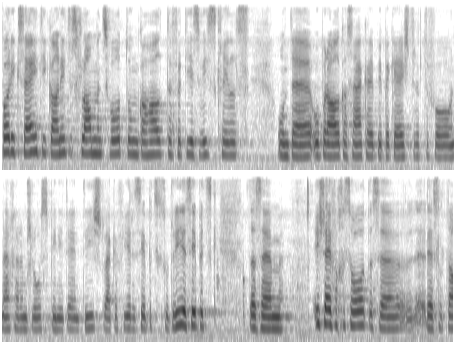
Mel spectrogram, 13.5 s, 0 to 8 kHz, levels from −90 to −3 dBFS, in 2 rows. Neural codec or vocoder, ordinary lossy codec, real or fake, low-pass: vocoder, 22.05 kHz, 80 mel bands, Vocos; MP3, 64 kbps; fake; 7.2 kHz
